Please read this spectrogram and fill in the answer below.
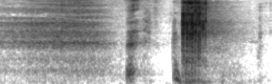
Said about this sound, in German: Ich muss niesen. Ja. Aber ich kann gerade nicht.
